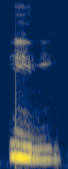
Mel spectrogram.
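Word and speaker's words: île: And the last word E, it is silent. So we are just saying it like il.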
